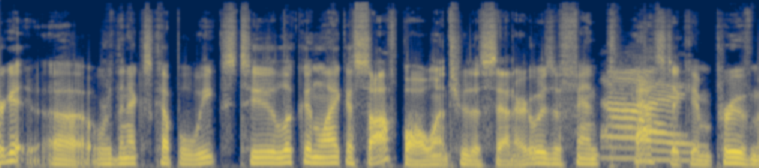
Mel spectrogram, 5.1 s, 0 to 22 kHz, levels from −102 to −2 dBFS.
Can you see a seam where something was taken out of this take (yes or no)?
no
